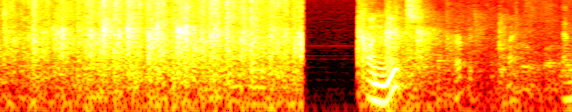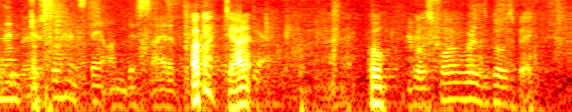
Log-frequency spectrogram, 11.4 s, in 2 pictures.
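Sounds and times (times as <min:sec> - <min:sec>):
audience applause: 0:00.0 - 0:04.8
speech: 0:03.7 - 0:04.3, 0:05.8 - 0:11.3.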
